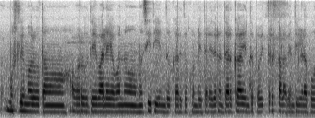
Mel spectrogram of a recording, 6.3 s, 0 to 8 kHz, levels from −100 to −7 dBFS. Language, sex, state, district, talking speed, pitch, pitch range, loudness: Kannada, female, Karnataka, Raichur, 140 wpm, 170 Hz, 165-175 Hz, -17 LUFS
